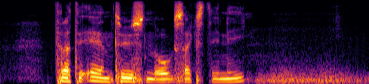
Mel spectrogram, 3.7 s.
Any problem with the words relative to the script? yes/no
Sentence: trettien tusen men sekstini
yes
